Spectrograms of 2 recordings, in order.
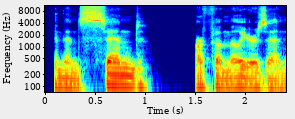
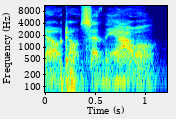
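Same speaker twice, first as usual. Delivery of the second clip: hushed, slow, very soft whisper, barely voiced. Joking that someone who can't hear the others is whispering to them: mock whisper. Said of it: "Maybe she's just whispering to me".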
